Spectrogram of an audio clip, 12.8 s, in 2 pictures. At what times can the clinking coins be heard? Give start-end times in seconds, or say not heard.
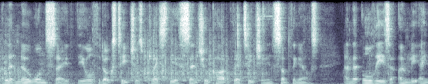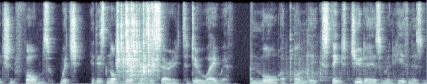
3.5-4.2, 8.2-8.8.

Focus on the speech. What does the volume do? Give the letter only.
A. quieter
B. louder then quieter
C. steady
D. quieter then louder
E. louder
C.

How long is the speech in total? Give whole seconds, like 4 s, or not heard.
13 s.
